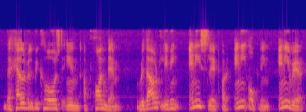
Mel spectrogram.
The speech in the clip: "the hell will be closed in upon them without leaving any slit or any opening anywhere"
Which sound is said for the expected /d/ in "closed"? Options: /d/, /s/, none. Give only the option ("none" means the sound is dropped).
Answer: /d/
